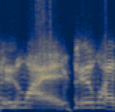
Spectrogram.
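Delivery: shrill, very high, loud, drawn-out scream. Retelling a race's last lap, imitating Mister Cook screaming. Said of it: "Mister Cook is literally screaming at me".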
